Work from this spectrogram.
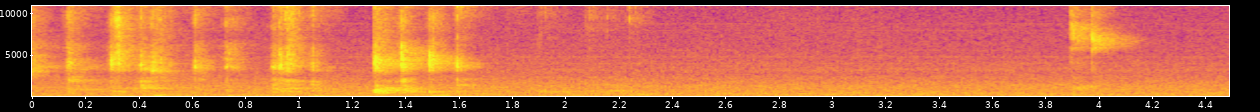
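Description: A computer mouse clicks through checkboxes on an online application form: quiet, crisp clicks in two quick bursts, then a pause and a final pair of clicks, close and soft with no talking.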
